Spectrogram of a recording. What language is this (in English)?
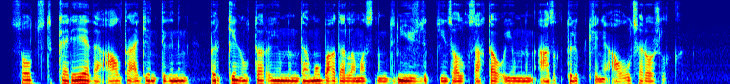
Kazakh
